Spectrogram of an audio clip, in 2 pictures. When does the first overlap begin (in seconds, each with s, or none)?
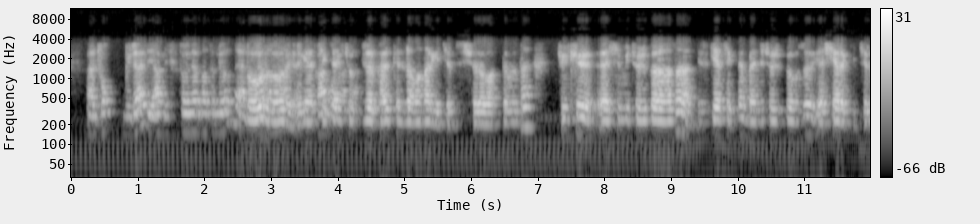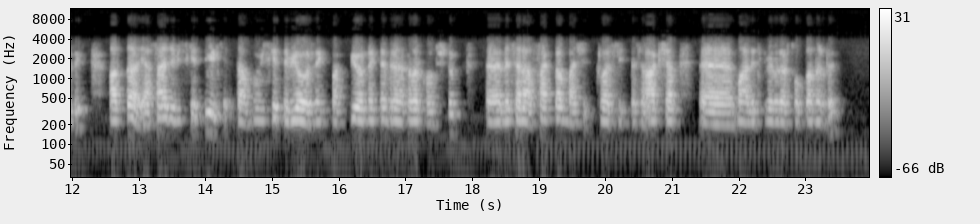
2.6 s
